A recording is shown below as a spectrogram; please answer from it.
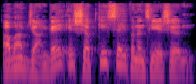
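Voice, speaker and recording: A man giving a scripted pronunciation lesson, speaking slowly and deliberately and repeating each word. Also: lowish voice, big pitch swings, a little mellow, a little hiss or hum. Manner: slow, deliberate, repeats words. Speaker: pronunciation teacher.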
